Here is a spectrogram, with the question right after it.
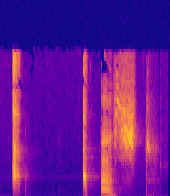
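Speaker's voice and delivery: "kast" with a hard popped k; hard glottal k. Shown as a demonstration. Teacher modelling glottal K for learners, hard k. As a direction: snap the k in "kast". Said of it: "Glottal K is pronounced as a hard K".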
